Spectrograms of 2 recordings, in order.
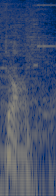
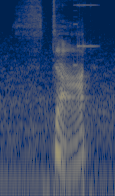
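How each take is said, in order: First: It is said weakly, without force. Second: It is said forcefully, with strong force.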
